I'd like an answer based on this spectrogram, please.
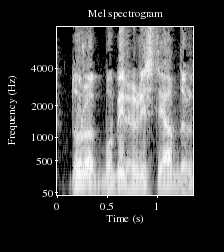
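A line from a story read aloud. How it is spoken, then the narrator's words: Shouted. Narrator (Turkish): diye bağırarak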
